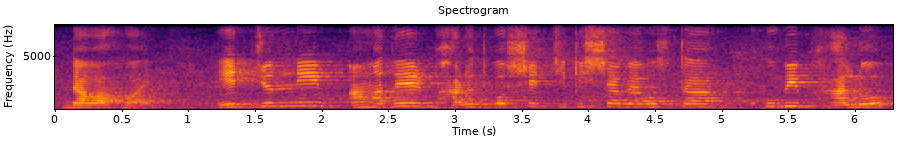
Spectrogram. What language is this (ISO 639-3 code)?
ben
